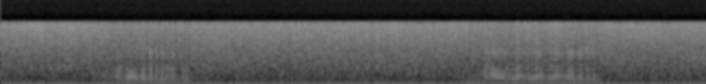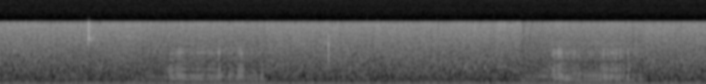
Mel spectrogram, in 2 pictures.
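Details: Sleeping cat: four soft, rattling snores a few seconds apart, one on each breath in, over steady low room noise; snoring.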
